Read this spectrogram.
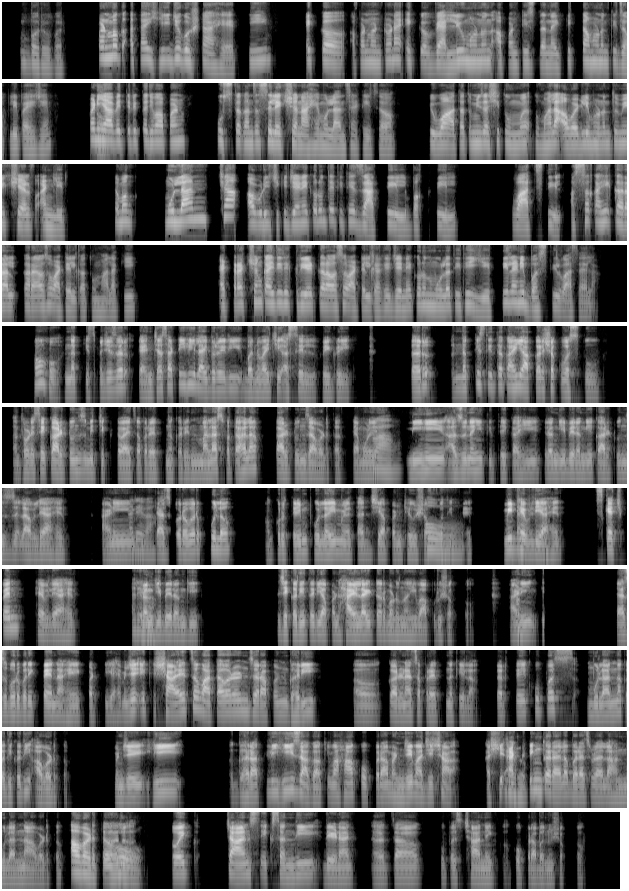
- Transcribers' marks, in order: in English: "व्हॅल्यू"; in English: "शेल्फ"; other background noise; in English: "ॲक्टिंग"
- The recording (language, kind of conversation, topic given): Marathi, podcast, एक छोटा वाचन कोपरा कसा तयार कराल?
